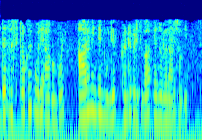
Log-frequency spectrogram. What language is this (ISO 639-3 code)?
mal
